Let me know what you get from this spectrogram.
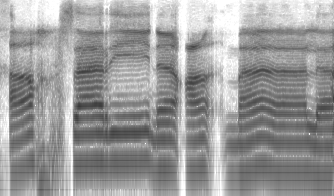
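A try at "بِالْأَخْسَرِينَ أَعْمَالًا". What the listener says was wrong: alif dulu baru ain. Jangan a dulu baru ain.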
